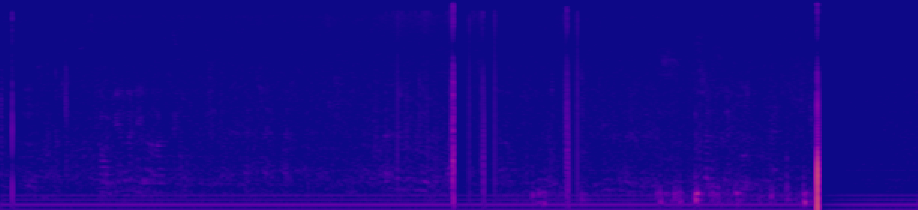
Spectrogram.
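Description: Men murmur quietly to each other nearby.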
